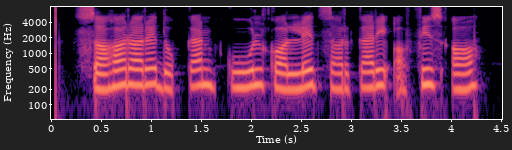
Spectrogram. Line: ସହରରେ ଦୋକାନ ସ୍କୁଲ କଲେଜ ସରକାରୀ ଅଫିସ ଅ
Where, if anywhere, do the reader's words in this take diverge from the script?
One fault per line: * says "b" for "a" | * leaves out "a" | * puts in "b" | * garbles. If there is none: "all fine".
all fine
